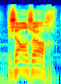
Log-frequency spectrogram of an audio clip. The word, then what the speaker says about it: Jean Jaurès: ¿Cómo se pronuncia? – ¿La trilingüe? – A ver. – En francés es Jean-Georges. – Jean-Georges. – Como Boulogne-sur-Mer.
